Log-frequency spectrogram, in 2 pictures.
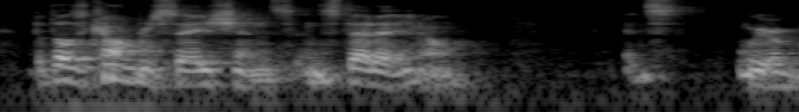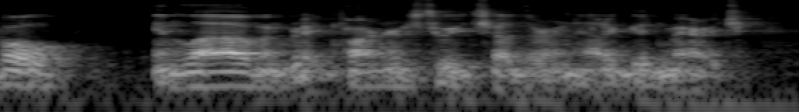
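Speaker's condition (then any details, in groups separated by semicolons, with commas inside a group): ALS; swallowing increasingly difficult, soft spoken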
